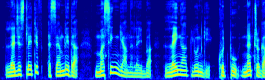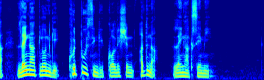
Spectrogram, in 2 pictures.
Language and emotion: Manipuri, neutral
